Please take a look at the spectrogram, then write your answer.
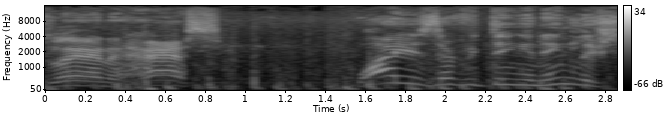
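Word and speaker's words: Lannahechee: some beautiful steelhead trout you mean the lahash river no no no no no no the the lah hatche it runs right near here yeah but it's pronounced lasse why is everything in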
